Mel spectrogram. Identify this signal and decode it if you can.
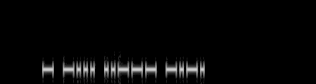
Morse code, heard as a keyed tone, about 36 wpm, 700 Hz. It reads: TB2C
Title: DXCC-100 Call Signs - 4 Characters - Repeated 2x - 35wpm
